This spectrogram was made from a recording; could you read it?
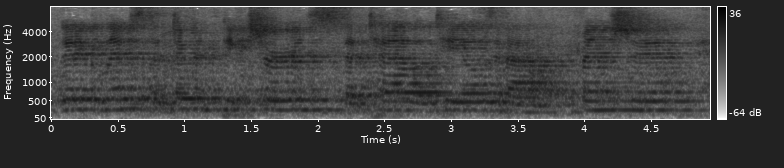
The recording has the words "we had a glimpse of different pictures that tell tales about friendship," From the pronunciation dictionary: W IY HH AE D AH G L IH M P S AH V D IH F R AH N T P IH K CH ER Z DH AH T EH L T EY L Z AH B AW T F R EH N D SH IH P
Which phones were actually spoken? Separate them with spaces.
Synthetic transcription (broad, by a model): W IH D AH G L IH P S AH V D IH F R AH N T P IH K CH ER Z DH AH T EH L T EY L Z AH B AW T F R EH N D SH IH P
